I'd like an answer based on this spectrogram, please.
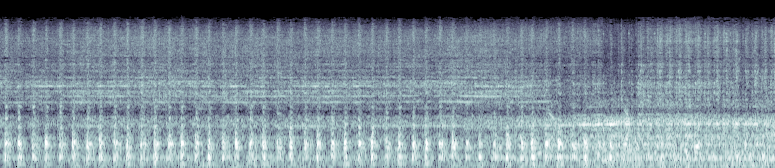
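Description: Steam traction engine running and driving a saw bench through a long flat belt, with an even beat of about four to five a second. About five and a half seconds in, the beat softens and a steadier, higher whine takes over.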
